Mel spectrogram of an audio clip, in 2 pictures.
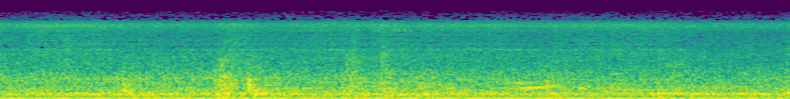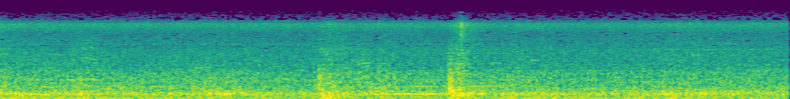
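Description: Express train passenger coach rolling out of a station, heard from its doorway: steady wheel-on-rail running noise with a few sharp clacks.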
